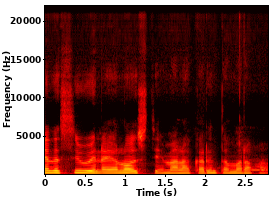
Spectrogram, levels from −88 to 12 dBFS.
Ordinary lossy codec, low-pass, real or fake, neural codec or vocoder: none; none; fake; vocoder, 44.1 kHz, 128 mel bands every 256 samples, BigVGAN v2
